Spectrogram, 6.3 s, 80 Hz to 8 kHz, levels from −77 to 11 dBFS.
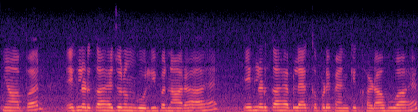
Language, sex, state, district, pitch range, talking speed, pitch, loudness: Hindi, female, Haryana, Jhajjar, 205-220 Hz, 190 wpm, 210 Hz, -15 LUFS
